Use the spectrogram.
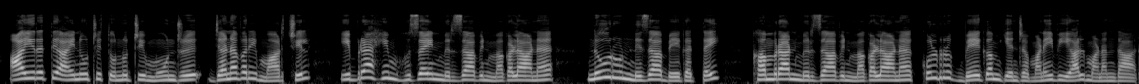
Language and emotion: Tamil, neutral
